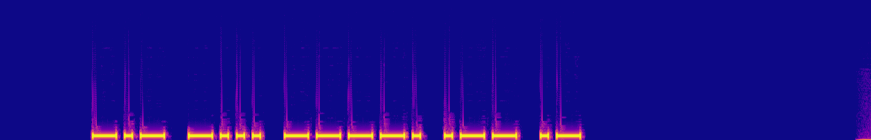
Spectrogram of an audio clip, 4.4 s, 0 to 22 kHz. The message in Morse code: KB9WA

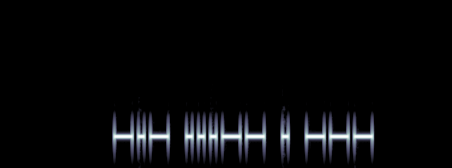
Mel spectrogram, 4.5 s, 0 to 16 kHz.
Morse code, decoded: K3EO

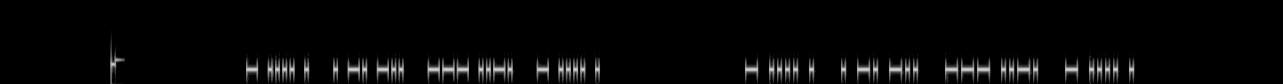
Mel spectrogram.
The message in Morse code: THE END OF THE THE END OF THE

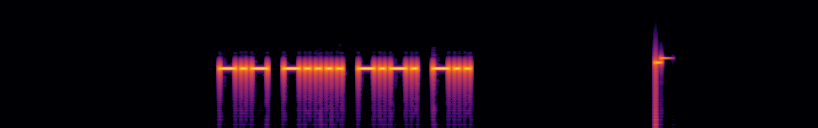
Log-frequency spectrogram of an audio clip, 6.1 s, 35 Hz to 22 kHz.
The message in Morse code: K6CD

